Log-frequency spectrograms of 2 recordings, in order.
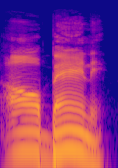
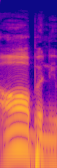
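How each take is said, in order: First: It is pronounced the Southern Georgia way. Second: It is pronounced the northern way.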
